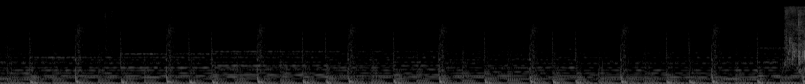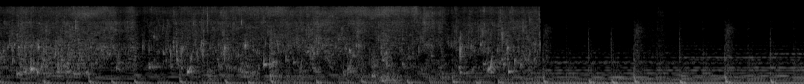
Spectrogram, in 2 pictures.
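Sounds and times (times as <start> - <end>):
background music with beat: 0.0 - 16.0
water spraying and splashing: 7.8 - 13.5.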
